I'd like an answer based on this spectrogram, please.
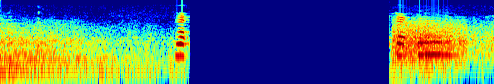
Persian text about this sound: آسمون ابری ابری بود و یه دفعه رعد و برقی زد و بارونی شروع شد.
